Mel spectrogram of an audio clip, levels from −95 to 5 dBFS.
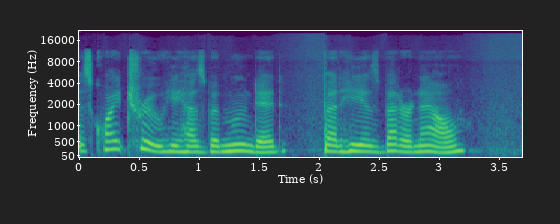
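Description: Speech with gain pumping throughout: the faint room noise, about 45 dB below the voice, swells by around 20 dB in pauses and ducks under loud syllables, likely from excessive input gain and a fast limiter. Unlike a noise gate, the background rises in gaps rather than cutting out.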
